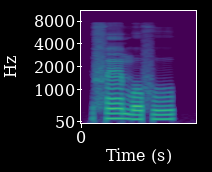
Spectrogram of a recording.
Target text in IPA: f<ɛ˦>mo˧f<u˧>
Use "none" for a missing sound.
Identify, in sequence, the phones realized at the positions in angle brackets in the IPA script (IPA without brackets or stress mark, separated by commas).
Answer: ɛ̃˦, u˧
